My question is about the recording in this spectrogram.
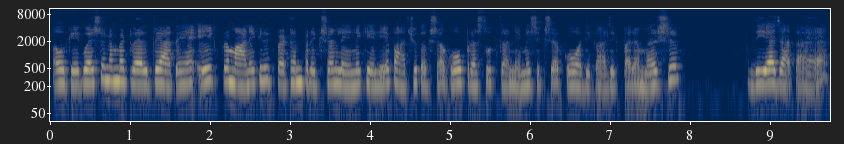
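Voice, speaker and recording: A woman with a hoarse voice and a cough, explaining answers to exam questions with restarts and many English words. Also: fairly high pitch, level tone, moderate pace, a little mellow. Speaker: teacher going through exam questions. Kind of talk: Hindi exam-prep lesson.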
